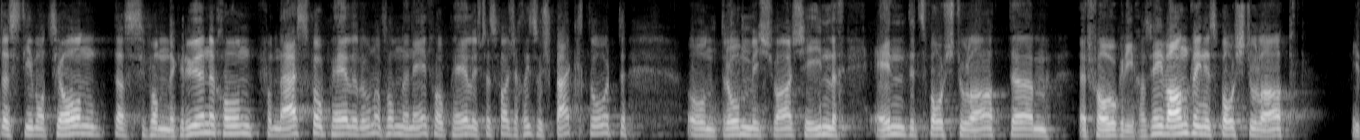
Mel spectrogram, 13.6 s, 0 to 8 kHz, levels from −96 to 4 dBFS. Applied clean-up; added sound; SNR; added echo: neural mask model Resemble Enhance denoiser.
